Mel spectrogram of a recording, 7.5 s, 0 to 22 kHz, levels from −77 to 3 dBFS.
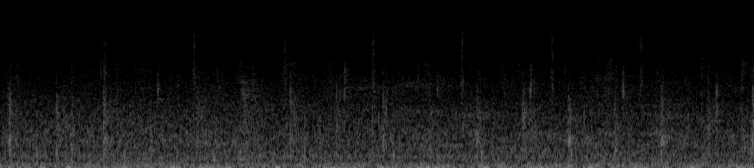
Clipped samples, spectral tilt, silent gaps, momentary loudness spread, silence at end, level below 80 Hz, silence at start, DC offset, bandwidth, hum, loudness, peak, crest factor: under 0.1%; -5.5 dB/octave; none; 1 LU; 0 s; -52 dBFS; 0 s; under 0.1%; 11.5 kHz; none; -47 LUFS; -28 dBFS; 18 dB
